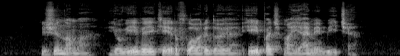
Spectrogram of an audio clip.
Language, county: Lithuanian, Telšiai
